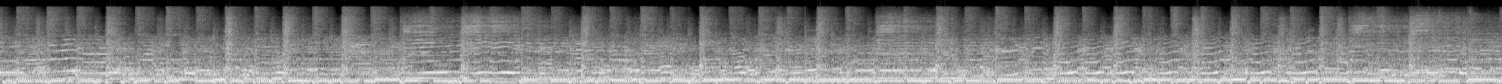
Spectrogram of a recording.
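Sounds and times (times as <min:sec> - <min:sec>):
bass guitar: 0:00.0 - 0:15.0
drum beat: 0:00.0 - 0:15.0
electric guitar lead: 0:00.0 - 0:15.0.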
